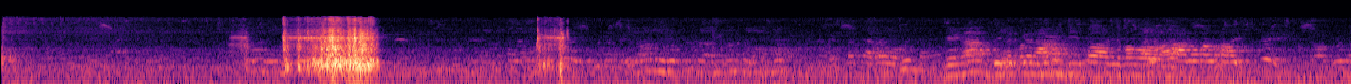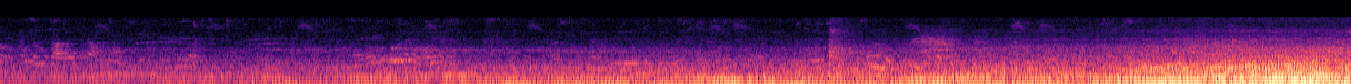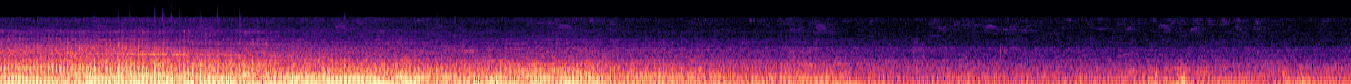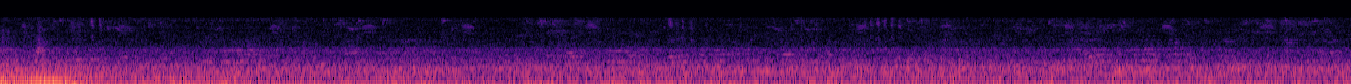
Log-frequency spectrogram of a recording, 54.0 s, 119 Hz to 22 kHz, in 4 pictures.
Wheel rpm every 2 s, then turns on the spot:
0, 0, 0, 0, 0, 0, 0, 0, 0, 0, 0, 0, 0, 0, 0, 0, 0, 0, 0, 0, 0, 0, 0, 0, 0, 0, 0.
none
